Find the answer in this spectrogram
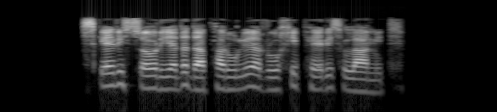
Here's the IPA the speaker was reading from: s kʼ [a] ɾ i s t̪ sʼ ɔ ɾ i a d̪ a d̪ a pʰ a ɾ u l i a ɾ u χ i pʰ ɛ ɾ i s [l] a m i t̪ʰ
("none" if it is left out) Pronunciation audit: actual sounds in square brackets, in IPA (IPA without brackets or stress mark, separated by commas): ɛ, l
